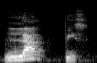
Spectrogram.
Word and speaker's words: lápiz: la a la penúltima lleva el acento en la penúltima sílaba entonces lleva tilde lápiz pero por ejemplo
